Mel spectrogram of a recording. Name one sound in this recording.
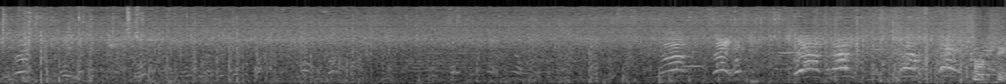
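Horses' hooves pound on soft ground.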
